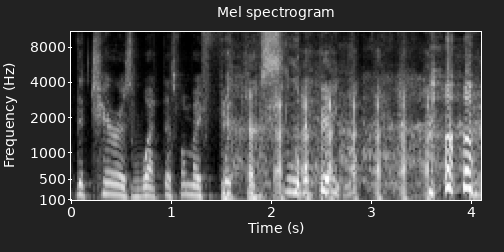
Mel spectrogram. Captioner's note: laughter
